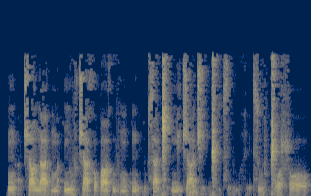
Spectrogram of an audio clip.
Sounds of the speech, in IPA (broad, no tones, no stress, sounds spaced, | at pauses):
ŋ a̰ t͡ʃ ɑ n a ɾ ɔ̰ m a̰ ɲ u v t͡ʃ a x ɔ p ɑ x u v m ɔ̰ n ḛ ɾ ṵ s a ɡ͡ǁ ḛ ɲ e t͡ʃ a d͡ʒ ḛ ɡ͡ǁ ṵ t͡s ḛ ɾ ṵ h ḛ s u v ɡ͡ǁ ɔ ɬ ɔ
